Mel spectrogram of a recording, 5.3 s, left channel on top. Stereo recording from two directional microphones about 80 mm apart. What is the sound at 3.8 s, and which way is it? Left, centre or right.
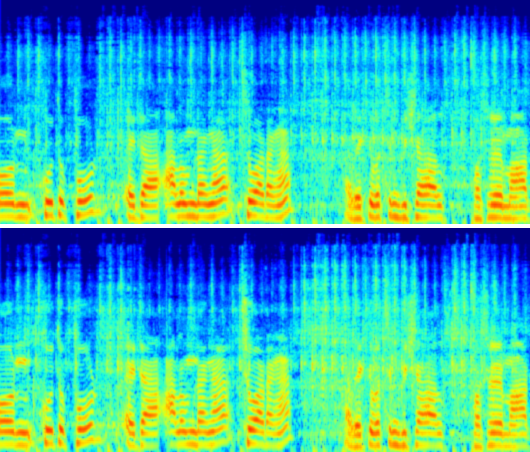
Speech, left.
